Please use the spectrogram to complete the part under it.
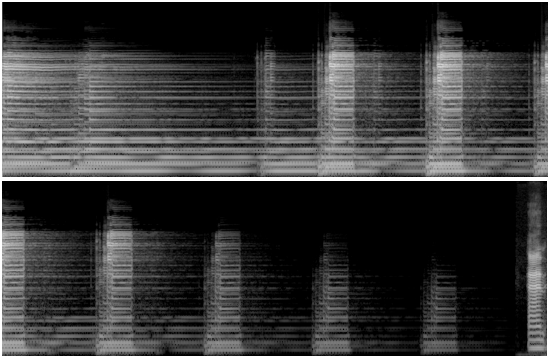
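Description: An Eventide Rose delay pedal set to a long delay with high mix and feedback. A distorted guitar chord is followed by repeated echoes spaced evenly apart, each fainter than the last, before a fresh strum at the end.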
